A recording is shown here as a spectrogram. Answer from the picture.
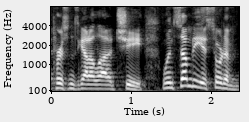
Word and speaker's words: qi: You know, within Chinese medicine, you have something called your body's qi. Now, qi is spelled Qi, okay? So Qi.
